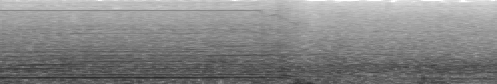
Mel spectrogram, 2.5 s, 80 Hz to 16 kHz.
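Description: A Formula One race car in the F1 2014 video game revs hard with a loud, high engine whine that holds steady, then drops away after about a second.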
